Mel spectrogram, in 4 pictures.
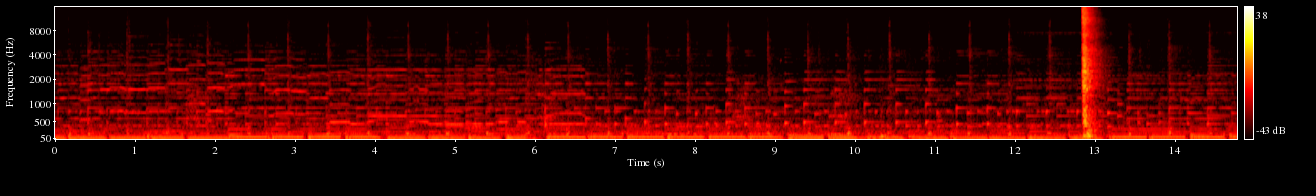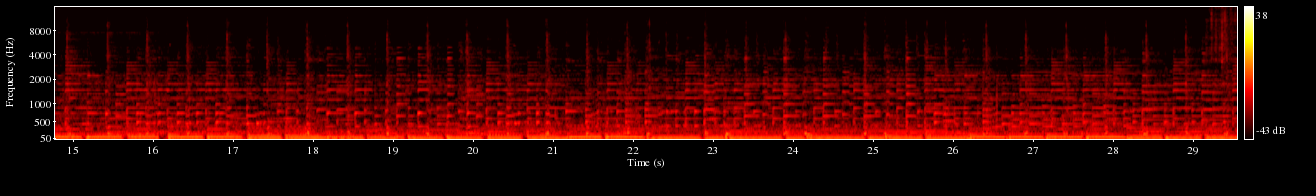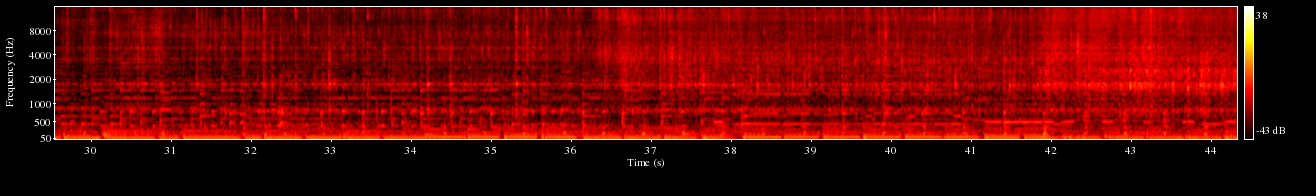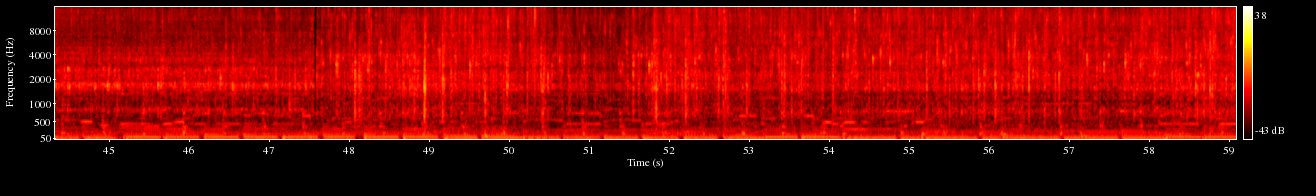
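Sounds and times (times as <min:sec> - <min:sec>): egg and bacon sizzling in a pan: 0:29.3 - 0:59.0.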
